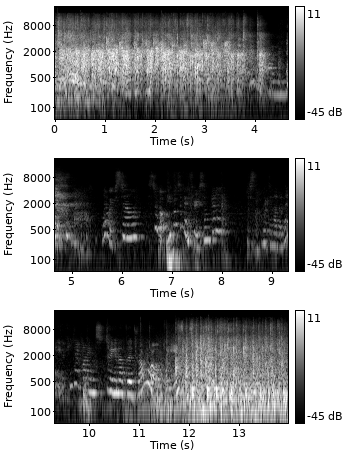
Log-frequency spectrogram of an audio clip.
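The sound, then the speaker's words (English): A crowd at a storytelling event bursts into loud, sustained applause, fading as a voice speaks over a quieter stretch in the middle, then the clapping swells strongly again at the end. “Thank you so much, round of applause!”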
